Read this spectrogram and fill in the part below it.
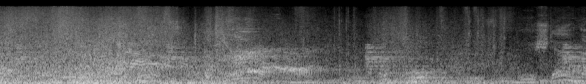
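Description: Magic spells crackle and whoosh in a noisy battle.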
